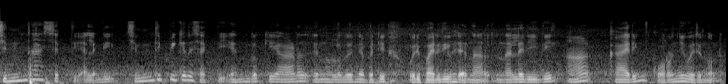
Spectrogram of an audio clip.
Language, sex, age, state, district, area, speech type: Malayalam, male, 30-45, Kerala, Idukki, rural, spontaneous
